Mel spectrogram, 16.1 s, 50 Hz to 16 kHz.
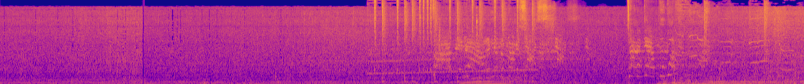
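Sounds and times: rushing churning water: 0.0 - 16.0.

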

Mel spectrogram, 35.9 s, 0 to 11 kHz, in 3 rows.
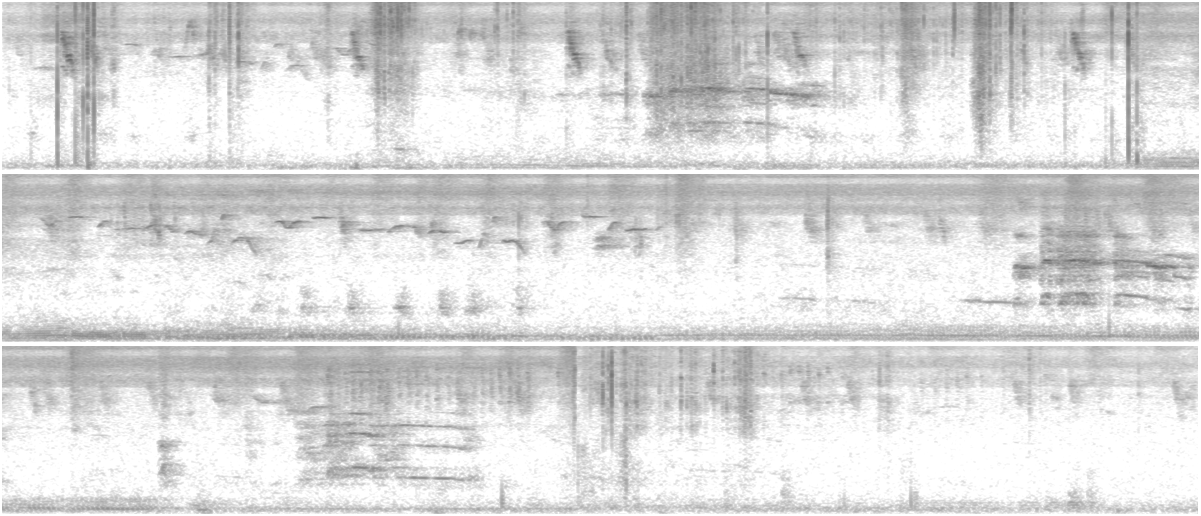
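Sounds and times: small birds chirping: 0.0 - 35.9
rooster crowing: 4.9 - 8.5, 21.6 - 24.0, 26.8 - 28.8.

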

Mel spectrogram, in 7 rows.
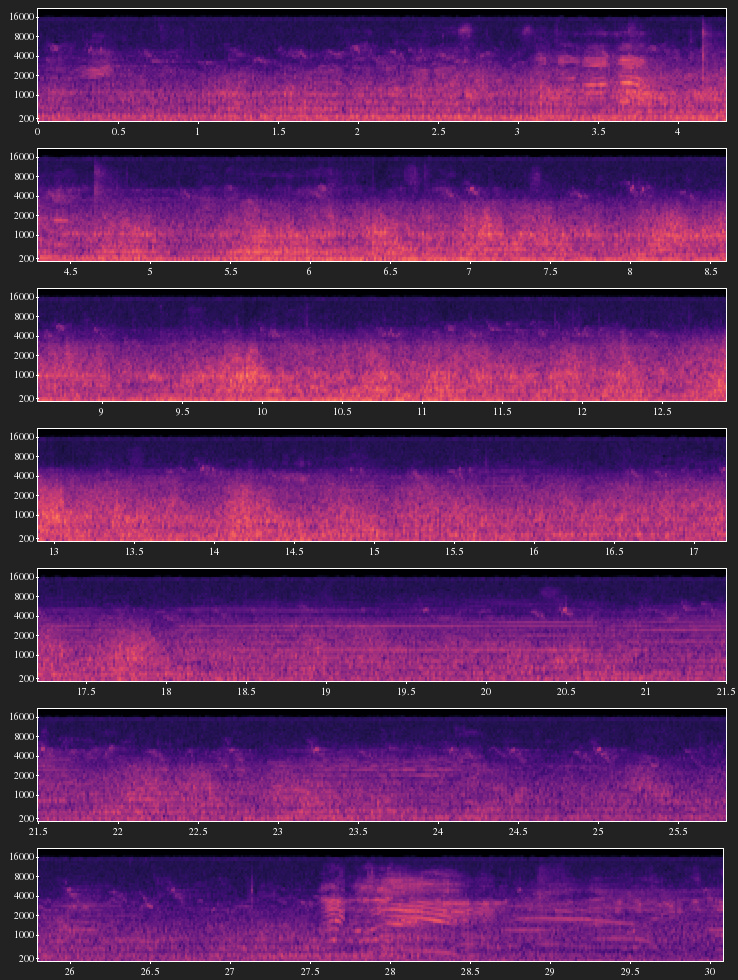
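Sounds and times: engine drone: 15.9 - 25.1.

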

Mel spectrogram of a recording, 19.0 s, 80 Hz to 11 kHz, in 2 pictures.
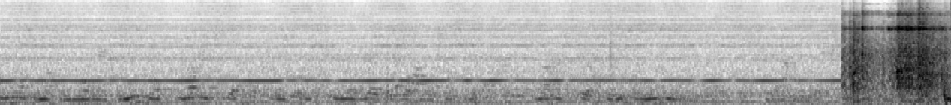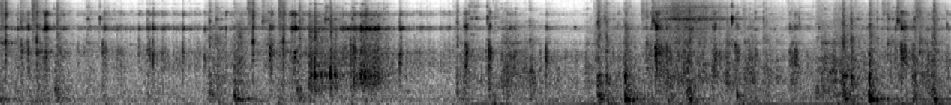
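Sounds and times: glass bottles clinking: 8.4 - 19.0
machine clatter: 8.4 - 19.0.

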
